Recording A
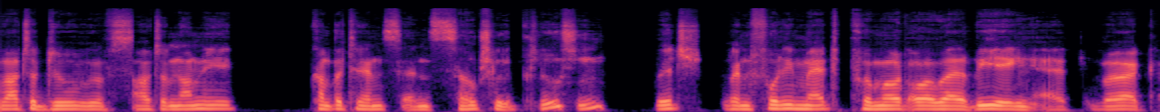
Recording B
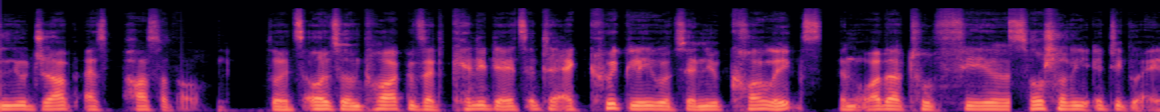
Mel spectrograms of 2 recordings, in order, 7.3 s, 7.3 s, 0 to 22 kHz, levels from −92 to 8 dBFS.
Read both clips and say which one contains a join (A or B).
B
